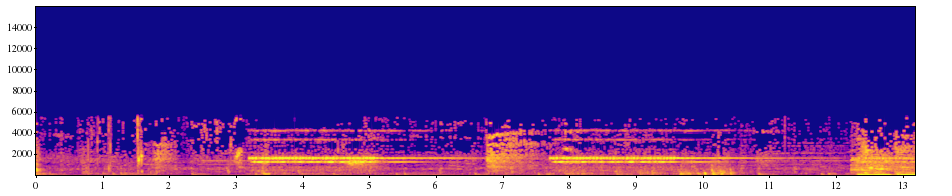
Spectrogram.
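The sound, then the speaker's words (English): A telephone rings in two separate bursts, each a steady bright electronic trill lasting a couple of seconds, fairly faint against low background rumble and clatter. “get the phone.”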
